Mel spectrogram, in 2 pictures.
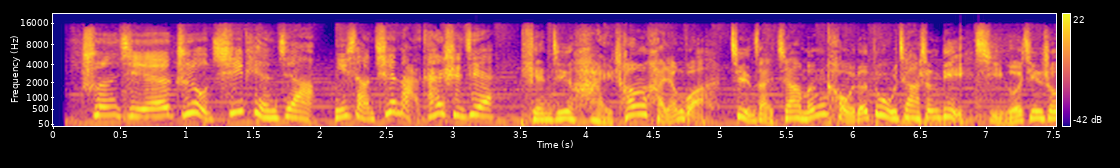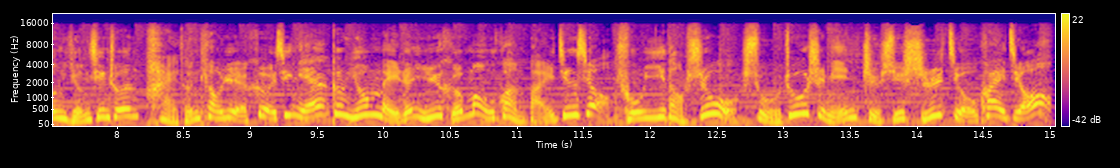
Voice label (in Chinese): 男 广告; 天津海昌海洋馆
